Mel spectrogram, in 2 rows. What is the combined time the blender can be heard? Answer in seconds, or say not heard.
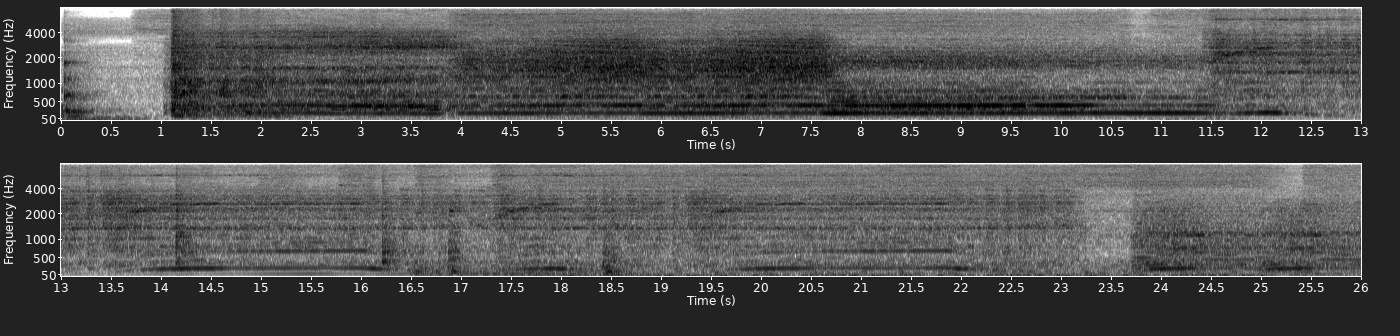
26 s.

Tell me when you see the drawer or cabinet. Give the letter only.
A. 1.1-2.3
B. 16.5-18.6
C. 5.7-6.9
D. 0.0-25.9
B.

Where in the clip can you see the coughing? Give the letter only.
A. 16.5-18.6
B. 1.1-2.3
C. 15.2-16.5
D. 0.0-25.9
B.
